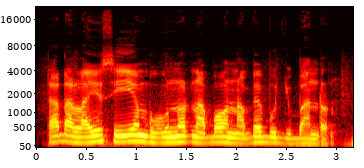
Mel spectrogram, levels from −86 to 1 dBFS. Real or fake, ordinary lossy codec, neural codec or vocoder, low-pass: real; Opus, 64 kbps; none; 19.8 kHz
